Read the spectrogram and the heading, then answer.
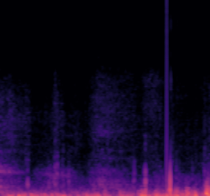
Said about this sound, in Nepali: डेन्जर हावा चलिरहेछ है गाइजहरू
